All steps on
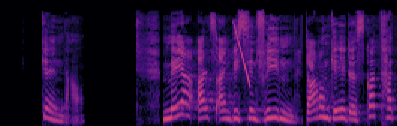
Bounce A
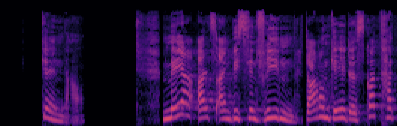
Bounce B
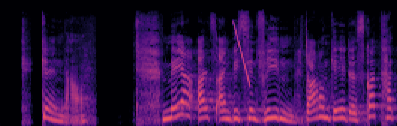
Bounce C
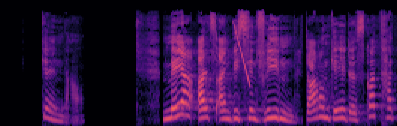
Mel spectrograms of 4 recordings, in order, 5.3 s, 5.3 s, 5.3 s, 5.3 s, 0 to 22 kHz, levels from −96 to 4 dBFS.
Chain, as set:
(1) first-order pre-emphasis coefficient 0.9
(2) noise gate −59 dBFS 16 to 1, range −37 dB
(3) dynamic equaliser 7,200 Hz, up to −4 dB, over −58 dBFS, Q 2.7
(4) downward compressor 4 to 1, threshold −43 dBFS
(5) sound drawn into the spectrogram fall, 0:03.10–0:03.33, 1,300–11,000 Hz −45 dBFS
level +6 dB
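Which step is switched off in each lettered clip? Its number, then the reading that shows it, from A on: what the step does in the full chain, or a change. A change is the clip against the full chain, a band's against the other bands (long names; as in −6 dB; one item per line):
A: 5, change in momentary loudness spread −2 LU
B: 1, 8 kHz band −10.5 dB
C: 4, average gain reduction 3.0 dB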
